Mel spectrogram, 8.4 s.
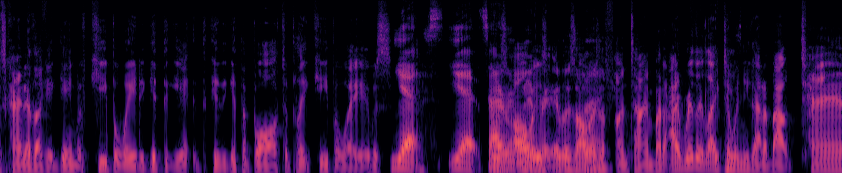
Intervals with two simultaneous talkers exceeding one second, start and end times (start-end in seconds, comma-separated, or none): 4.9-6.1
